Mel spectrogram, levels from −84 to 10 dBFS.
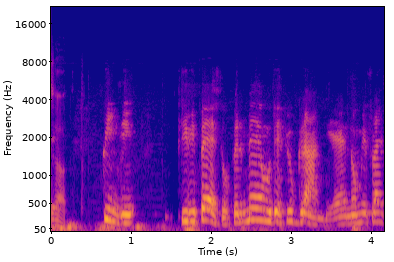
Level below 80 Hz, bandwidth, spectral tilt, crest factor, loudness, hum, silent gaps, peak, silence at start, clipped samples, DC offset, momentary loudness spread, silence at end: -34 dBFS; 7 kHz; -9 dB/octave; 16 dB; -18 LUFS; none; none; -2 dBFS; 0 s; under 0.1%; under 0.1%; 12 LU; 0 s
